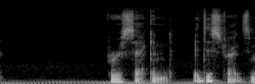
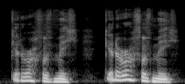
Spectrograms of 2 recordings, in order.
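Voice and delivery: loud panicked higher shout; 6 semitones higher, 6 dB louder, faster than usual. A narrator's reading. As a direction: scream for help in panic. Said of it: "I shouted".

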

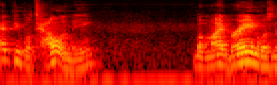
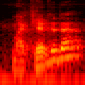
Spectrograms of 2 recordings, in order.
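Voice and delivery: high-pitched incredulous question; retold disbelief; 9 semitones higher than usual. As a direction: jump up in pitch, as a parent in disbelief. Retold shocked reply to school call.

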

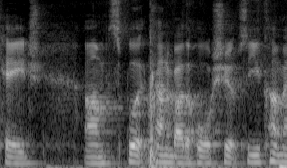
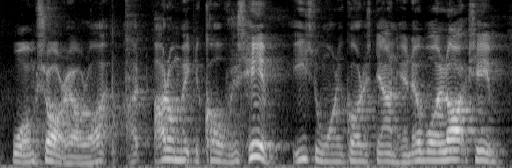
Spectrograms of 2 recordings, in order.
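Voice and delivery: upset orc; 2 semitones higher than usual. Acted. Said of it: "they're very upset".

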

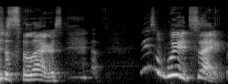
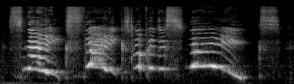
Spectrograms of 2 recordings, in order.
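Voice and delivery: much higher scream of Snakes; high terrified child shouting; screaming little boy; slower than usual. Acted. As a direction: shriek the warning. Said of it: "The little boy screamed at them".

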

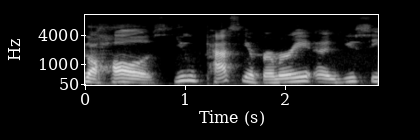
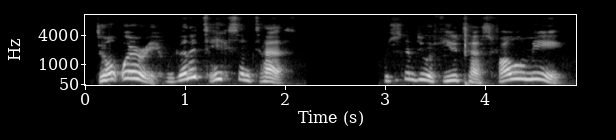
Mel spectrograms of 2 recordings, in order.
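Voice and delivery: doctor voice; 7 semitones higher than usual. Acted. GM voices doctor reassuring girl.

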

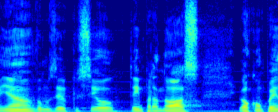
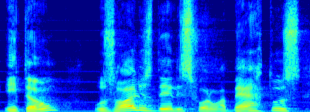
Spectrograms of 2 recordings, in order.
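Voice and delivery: higher, solemn Bible reading; scripture reading; 6 semitones higher, 3 dB louder than usual. Acted. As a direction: read the passage to the congregation. (leitura bíblica solene)

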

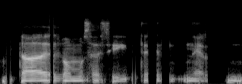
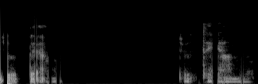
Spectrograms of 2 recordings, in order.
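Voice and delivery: very soft, slightly higher, tender; inner voice, hushed; 6 semitones higher, 10 dB quieter, faster than usual. Retold or imitated. Recalling the loving voice inside him, hushed. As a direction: fade almost to nothing. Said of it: "Así dentro de mí".

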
